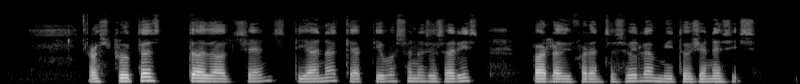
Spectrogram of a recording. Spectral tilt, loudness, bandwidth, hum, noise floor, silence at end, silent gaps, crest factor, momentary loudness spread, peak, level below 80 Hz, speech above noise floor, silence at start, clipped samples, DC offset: -6 dB/octave; -23 LUFS; 11.5 kHz; none; -49 dBFS; 0.45 s; none; 22 dB; 13 LU; -2 dBFS; -68 dBFS; 26 dB; 0.45 s; under 0.1%; under 0.1%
